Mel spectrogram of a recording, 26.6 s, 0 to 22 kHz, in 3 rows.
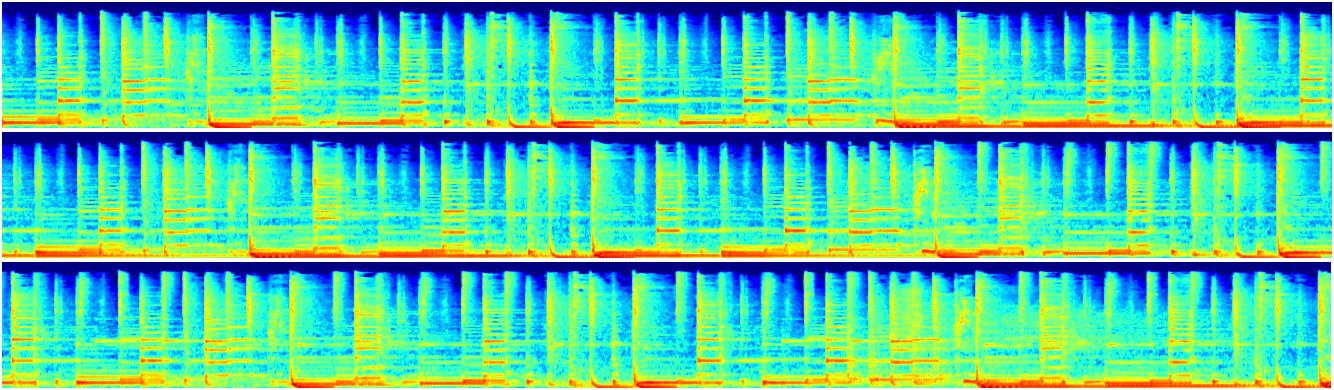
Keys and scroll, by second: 1.8 o, 1.9 q, 3.5 KP_0, 6.0 alt+e, 6.6 space, 9.7 alt+e, 10.3 KP_9, 11.5 typing, 12.9 e, 14.3 alt+q, 14.6 alt+q, 20.8 space, 23.6 typing, 23.8 alt+z, 26.1 alt+q.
